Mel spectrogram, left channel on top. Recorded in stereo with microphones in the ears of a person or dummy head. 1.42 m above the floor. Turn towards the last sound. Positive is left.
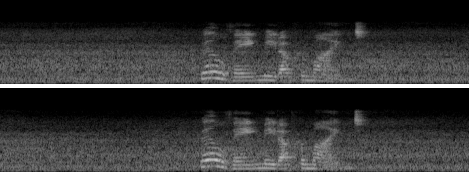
turn(degrees=-75)  # may be behind; listen again after turning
